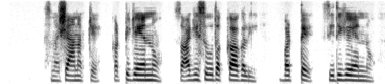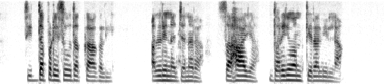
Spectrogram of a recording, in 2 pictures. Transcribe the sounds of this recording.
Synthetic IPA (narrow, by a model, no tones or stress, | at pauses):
snɐʃaːnɐkːe̞kɐʈːiɡɛjɐnːu | saːɡisuːud̪ɐkːaːɡɐli | bɐʈːe̞sid̪iɡɛjɐnːu | sid̪ːɐpɐɽisuʋud̪ɐkːaːɡɐli | ɐlːinɐd͡ʒɐnɐɾɐ | sɐɦaːjɐd̪ʱɔɾɐjuʋɐnt̪iɾɐlilːɐ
